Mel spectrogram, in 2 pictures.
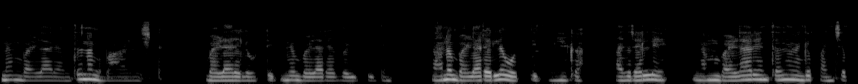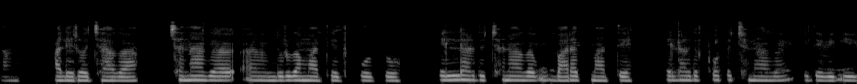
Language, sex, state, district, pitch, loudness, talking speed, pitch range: Kannada, female, Karnataka, Bellary, 185 Hz, -34 LUFS, 115 wpm, 180-200 Hz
